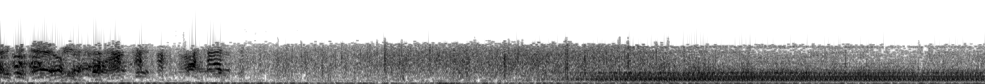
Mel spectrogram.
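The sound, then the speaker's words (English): A car engine rumbles along with brief voices near the start, then the noise shifts and settles into a steady, droning idle hum as the car pulls over off the road and stops. “pull right over here, off the road.”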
